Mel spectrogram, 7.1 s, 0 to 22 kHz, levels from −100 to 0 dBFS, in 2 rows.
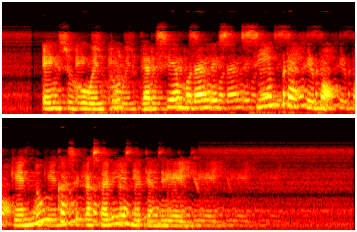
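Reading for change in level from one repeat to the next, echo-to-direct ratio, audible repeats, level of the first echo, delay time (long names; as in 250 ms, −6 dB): −8.0 dB, −9.0 dB, 4, −9.5 dB, 325 ms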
